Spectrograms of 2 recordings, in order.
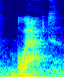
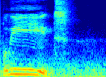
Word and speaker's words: blat: When I say grunt, bleet blat. That blat. Short syllables. Not bleet. Blat.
